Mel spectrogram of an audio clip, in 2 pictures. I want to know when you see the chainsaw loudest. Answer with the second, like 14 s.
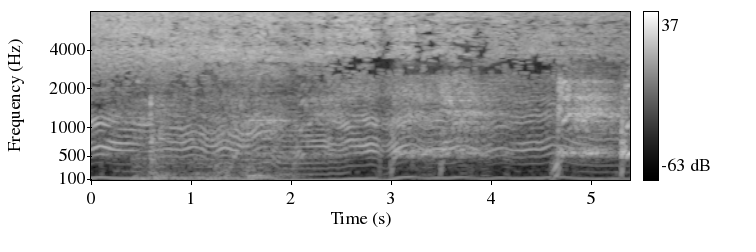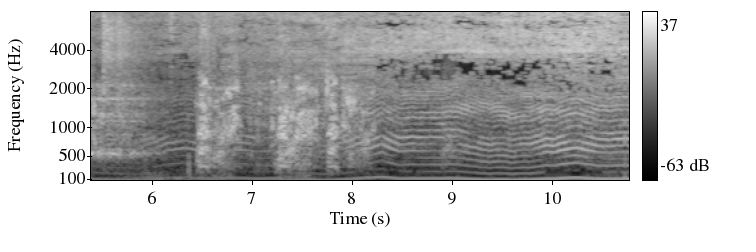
10 s.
